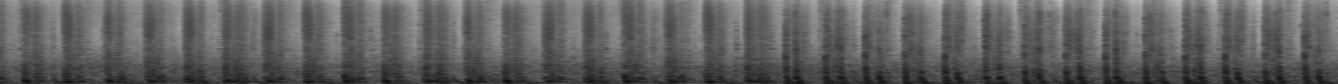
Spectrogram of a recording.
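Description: Rapid footsteps in the video game Valorant, a steady run of crisp close steps that continues for about ten seconds, loud and alone with no talk over them.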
